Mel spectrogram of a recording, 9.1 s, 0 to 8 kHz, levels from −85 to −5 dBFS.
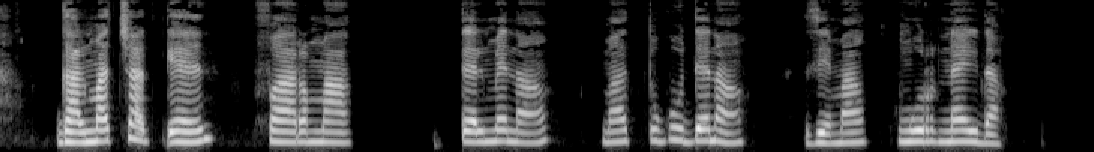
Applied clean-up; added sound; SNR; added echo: neural mask model Resemble Enhance denoiser.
